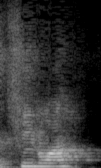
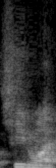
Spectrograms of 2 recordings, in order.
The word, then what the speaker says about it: quinoa: say that now so quinoa is the proper pronunciation of that it is the super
